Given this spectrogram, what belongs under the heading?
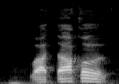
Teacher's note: رہا ہے، واو زبر وا، تا قاف زبر تاق، وا تاق، قاف حروف مستعلیہ میں سے ہے، اس کو پر پڑھیں گے، اور قاف ساکن میں کلکلہ بھی ہوگا کیونکہ قاف حروف کلکلہ میں سے ہے، وا تاق، واو کھڑا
